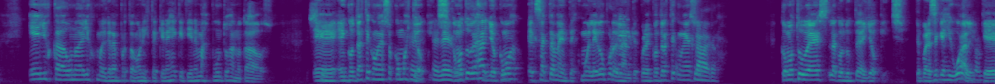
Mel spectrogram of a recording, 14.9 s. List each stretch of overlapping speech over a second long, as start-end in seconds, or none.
6.1-7.7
